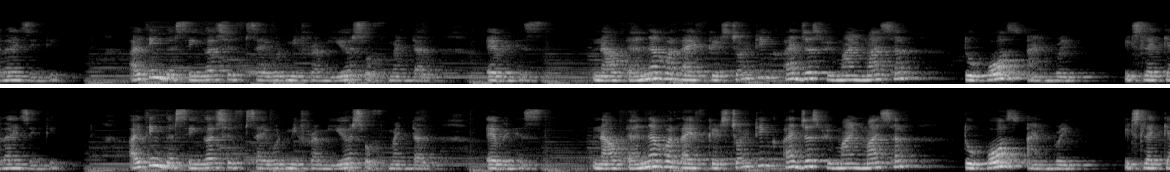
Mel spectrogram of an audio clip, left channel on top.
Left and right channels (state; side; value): normal; both; correlation 0.85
